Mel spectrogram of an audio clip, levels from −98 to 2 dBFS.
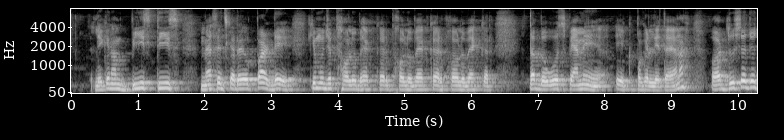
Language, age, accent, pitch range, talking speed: Hindi, 20-39, native, 150-195 Hz, 180 wpm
